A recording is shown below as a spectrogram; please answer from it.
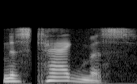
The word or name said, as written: nystagmus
